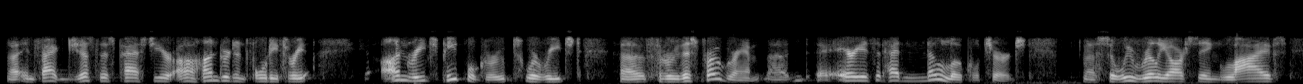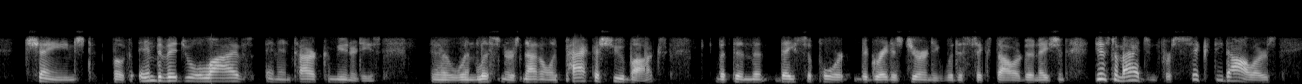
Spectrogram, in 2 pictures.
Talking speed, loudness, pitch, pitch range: 145 wpm, -23 LUFS, 140 Hz, 115-165 Hz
